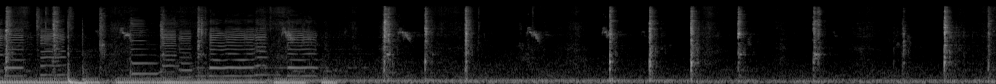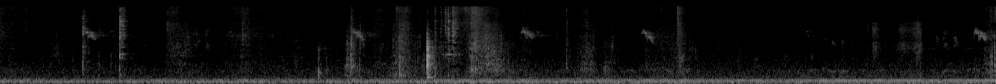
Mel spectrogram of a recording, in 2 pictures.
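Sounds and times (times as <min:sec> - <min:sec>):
grass cutting snips: 0:00.0 - 0:15.8
steady low hum: 0:00.0 - 0:19.9.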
